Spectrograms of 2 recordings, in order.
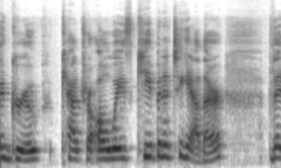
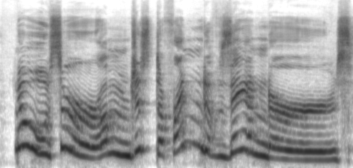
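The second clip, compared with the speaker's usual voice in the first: fake, put-on American accent; 4 semitones higher than usual. Recalling a favorite TV scene, a co-host quotes Spike in his fake American accent. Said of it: "does his fake American accent".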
